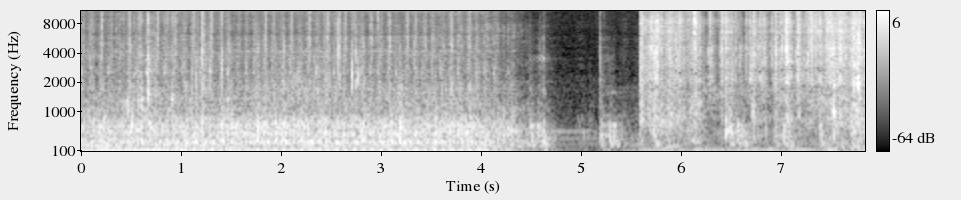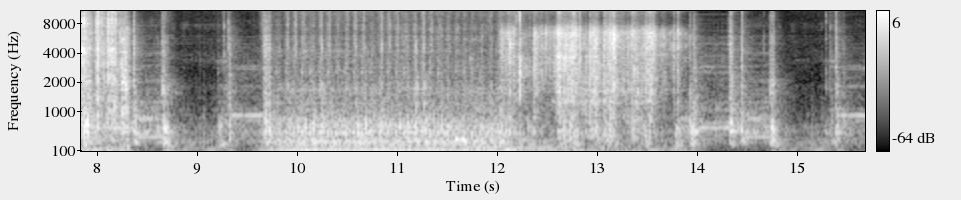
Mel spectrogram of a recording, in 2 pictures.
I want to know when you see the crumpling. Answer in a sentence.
You can hear the crumpling from 0.9 to 3.0 s, from 5.5 to 8.3 s and from 12.0 to 13.9 s.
